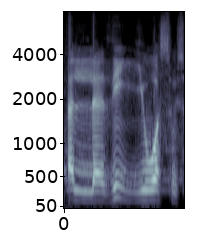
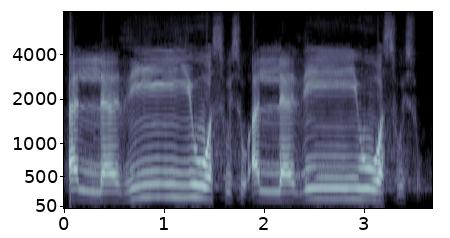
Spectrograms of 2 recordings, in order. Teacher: فأظهرنا الياء الأولى لأنها حرف مد ولين ولا ينطق بها مدغمة · Shown in: second take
